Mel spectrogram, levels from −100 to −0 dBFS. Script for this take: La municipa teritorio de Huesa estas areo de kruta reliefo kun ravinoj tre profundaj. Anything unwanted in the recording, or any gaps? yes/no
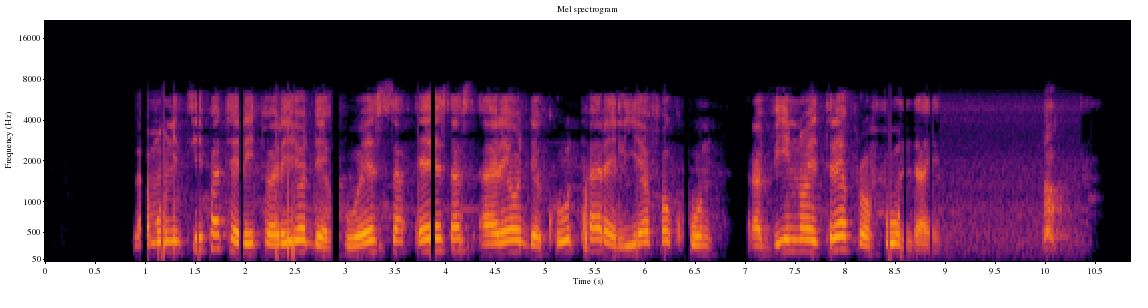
yes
